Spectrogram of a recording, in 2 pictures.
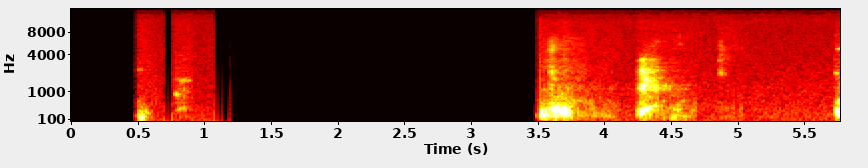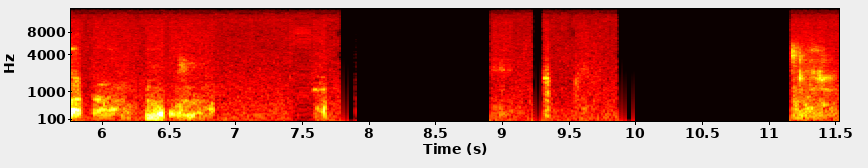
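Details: Pre-operative voice of a two-year-old boy, born premature, with vocal fold paralysis after PDA ligation; dysphonia from unilateral vocal fold paralysis.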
